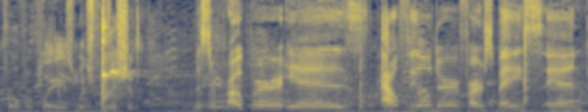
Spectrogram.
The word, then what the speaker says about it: Proper: It's spelled proper. Pronounced Proper. Okay.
